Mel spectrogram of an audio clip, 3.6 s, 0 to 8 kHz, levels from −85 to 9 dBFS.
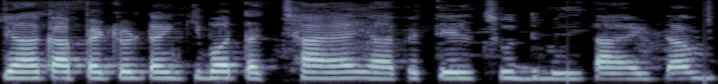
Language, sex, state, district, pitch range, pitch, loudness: Hindi, female, Uttar Pradesh, Gorakhpur, 210-225 Hz, 220 Hz, -17 LUFS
